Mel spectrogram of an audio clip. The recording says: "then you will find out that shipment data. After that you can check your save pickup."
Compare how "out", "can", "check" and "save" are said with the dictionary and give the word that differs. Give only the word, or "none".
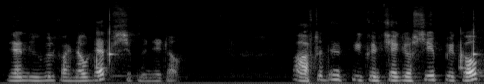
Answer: save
